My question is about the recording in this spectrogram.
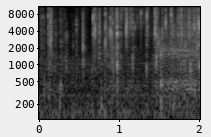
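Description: Clear plastic packaging bag crinkling in the hands as it is pulled open, a run of irregular crackles that picks up about half a second in.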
